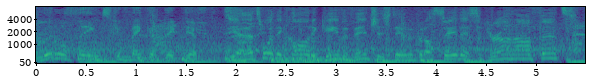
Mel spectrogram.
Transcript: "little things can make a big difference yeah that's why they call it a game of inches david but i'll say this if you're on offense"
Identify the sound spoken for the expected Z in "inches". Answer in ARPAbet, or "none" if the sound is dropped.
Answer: Z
